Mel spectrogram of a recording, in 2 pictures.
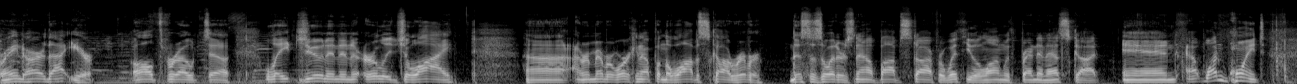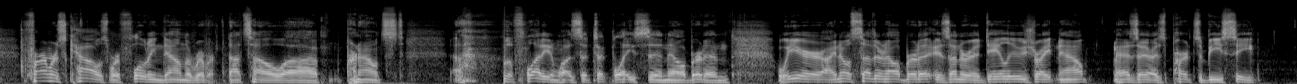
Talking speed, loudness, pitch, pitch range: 175 wpm, -21 LUFS, 110 Hz, 105-120 Hz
